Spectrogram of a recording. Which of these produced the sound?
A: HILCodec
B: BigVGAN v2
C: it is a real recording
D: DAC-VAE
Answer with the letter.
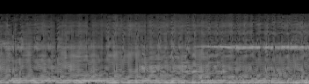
B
